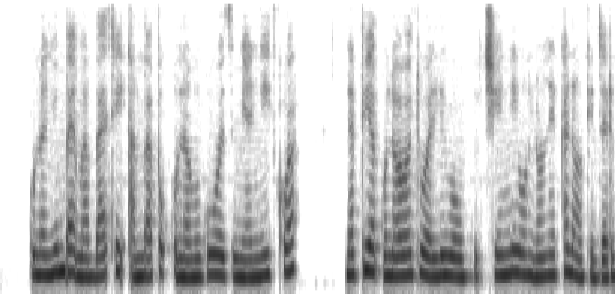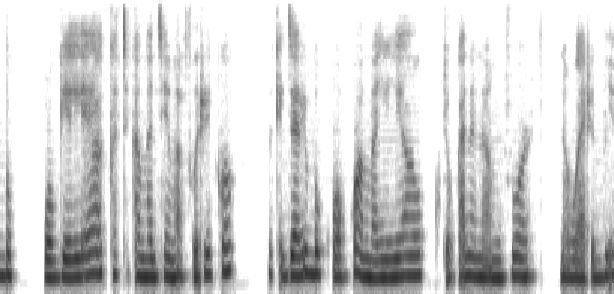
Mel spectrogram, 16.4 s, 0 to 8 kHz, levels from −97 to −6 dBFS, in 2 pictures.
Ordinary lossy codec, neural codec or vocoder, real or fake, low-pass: Opus, 64 kbps; codec, 16 kHz, 1 kbps, FunCodec, trained on LibriTTS, 50 frames a second; fake; 7.2 kHz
